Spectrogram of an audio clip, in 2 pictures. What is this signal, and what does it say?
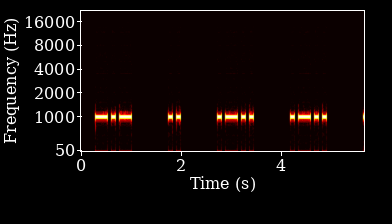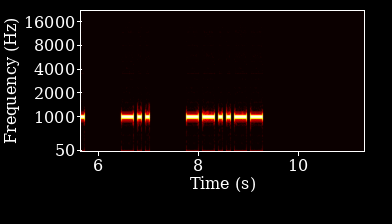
Morse code, heard as a keyed tone, about 15 wpm, spaced as for 8 wpm, 1000 Hz. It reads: KILLED,
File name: qotdfiles / 8wpm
